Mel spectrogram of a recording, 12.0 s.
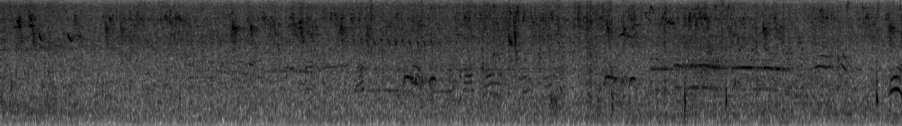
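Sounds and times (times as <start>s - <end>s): bird calls: 3.2s - 12.0s.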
